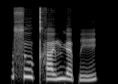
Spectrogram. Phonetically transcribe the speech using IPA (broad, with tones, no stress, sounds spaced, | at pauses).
s o˥˩ ʊ̯ kʰ a˧˥ ɪ̯ m ɥ ɛ˨˩ p i˧˥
